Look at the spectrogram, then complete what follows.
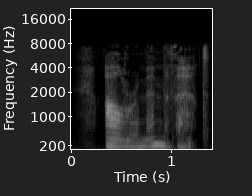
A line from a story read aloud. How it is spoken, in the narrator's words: I murmured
